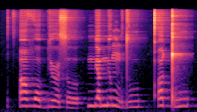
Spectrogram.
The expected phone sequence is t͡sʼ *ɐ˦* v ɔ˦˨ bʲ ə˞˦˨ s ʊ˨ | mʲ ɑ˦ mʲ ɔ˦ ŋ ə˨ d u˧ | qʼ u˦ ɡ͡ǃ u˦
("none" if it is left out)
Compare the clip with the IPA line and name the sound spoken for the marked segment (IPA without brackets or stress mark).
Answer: ɑ˦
